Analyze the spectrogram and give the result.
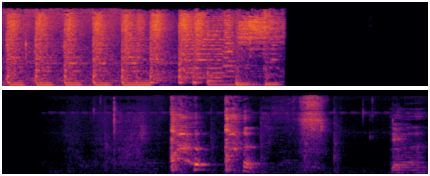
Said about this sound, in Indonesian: Kenapa lo? Kok batuk? Flu.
